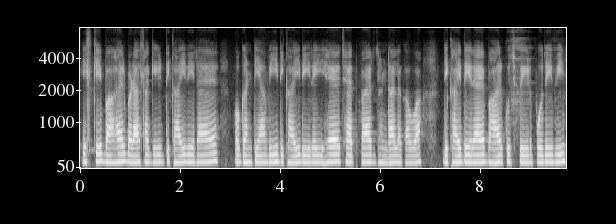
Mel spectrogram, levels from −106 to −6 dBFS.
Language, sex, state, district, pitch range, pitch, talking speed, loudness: Hindi, male, Rajasthan, Jaipur, 150-155 Hz, 155 Hz, 185 wpm, -19 LUFS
